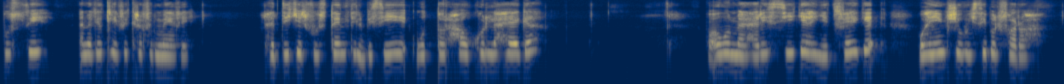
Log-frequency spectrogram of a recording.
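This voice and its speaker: Egyptian woman doing a panicky young bride, high voice, super fast, dry sound. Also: steady tone, a little mellow, dry recording, close to an everyday voice. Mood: pleading. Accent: Egyptian Arabic. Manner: fast and pleading. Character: young runaway bride, desperate, pleading.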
